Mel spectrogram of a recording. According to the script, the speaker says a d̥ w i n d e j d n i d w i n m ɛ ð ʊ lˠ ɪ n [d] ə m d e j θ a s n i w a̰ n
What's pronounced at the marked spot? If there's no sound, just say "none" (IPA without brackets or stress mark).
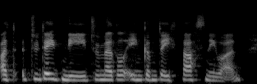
ɡ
